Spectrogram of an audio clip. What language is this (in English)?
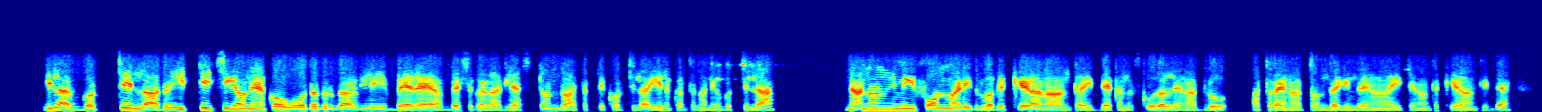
Kannada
